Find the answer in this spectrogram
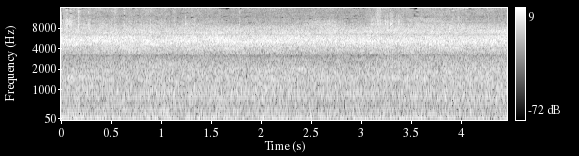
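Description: Steady outdoor road-traffic noise: an even low rumble with a hiss above it, unchanging throughout.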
